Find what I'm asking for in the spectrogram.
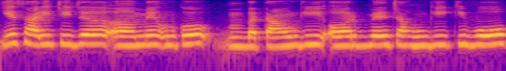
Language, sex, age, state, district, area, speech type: Hindi, female, 18-30, Madhya Pradesh, Betul, urban, spontaneous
